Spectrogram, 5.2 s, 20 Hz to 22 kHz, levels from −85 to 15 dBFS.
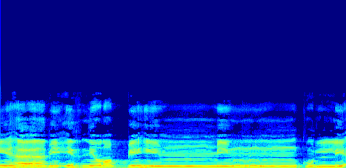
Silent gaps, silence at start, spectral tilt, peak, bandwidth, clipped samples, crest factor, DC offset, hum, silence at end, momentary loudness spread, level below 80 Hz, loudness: none; 0 s; -6.5 dB/octave; -6 dBFS; 9 kHz; under 0.1%; 14 dB; under 0.1%; none; 0 s; 6 LU; -66 dBFS; -20 LUFS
